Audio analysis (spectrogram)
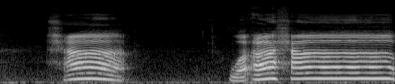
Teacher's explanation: makhrajnya di ada di tenggorokan bawah ha wa aha panjang dua harakat ya dua harakat karena dia mempunyai hukum mad thabi'i atau mad asli ya atau mad asli.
